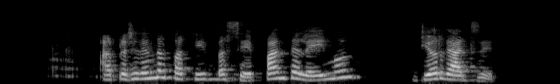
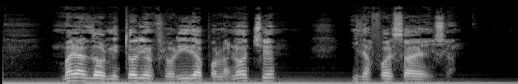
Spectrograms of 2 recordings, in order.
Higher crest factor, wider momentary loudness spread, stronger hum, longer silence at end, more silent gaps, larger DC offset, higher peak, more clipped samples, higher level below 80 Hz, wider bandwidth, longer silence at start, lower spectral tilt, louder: about the same, 20 dB vs 20 dB; second, 11 LU vs 17 LU; second, none vs 50 Hz at -25 dBFS; first, 0.7 s vs 0 s; first, 3.68-4.12 s vs none; neither; second, -4 dBFS vs 0 dBFS; neither; second, -74 dBFS vs -28 dBFS; second, 7.8 kHz vs 16.5 kHz; first, 1 s vs 0 s; first, -5 dB/octave vs -2.5 dB/octave; second, -23 LUFS vs -18 LUFS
